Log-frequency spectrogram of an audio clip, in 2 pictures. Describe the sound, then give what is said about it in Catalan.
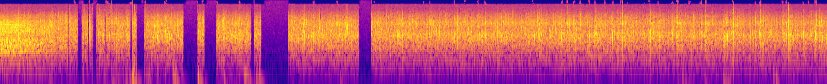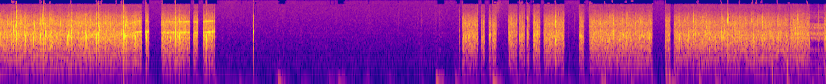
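Crowd applauding after a speech by the mayor of Sitges, a long, dense stretch of steady clapping with brief dropouts and a quieter patch near the end before the clapping swells again. “Aplaudiments”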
